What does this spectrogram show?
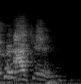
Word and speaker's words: Christian: I don't want to watch a movie with Kristen Slater in it. Why? It's Kristen Slater. Christian Slater's great. He's It's Christian. That's a matter of pronunciation. He's saying Kristen.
